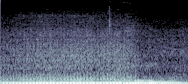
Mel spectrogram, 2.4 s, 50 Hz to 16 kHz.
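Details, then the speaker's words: Stock 2000 Honda Civic, stock injectors and fuel pump, running E85 it isn't built for, AFR climbing to 18 before stalling; low, lumpy idle with uneven pulses that sag and stumble, barely revs, very low power. Lean misfire from E85. "not happy though on a flipside it did only take $20 to fill up [Music] car stalled [Music] it barely wants to rev it's really low on power right now yeah it's not uh it's not running very good"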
